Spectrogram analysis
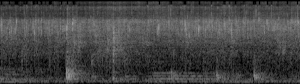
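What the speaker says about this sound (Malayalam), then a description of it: "ഇനി ഇതെല്ലാം ഒന്ന് മിക്സാക്കി കൊടുക്കണം ഇതേപോലെ മിക്സാക്കാം ഇത് തിരിച്ചും മറിച്ചും ഇട്ട് കൊടുക്കണം" Chicken frying with chilli flakes and curry leaves is tossed and stirred in a pan, giving a constant close sizzle broken by a few soft scraping stirs.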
